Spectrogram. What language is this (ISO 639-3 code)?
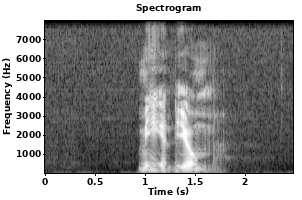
swe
